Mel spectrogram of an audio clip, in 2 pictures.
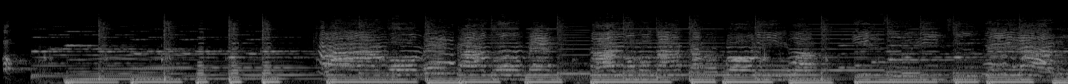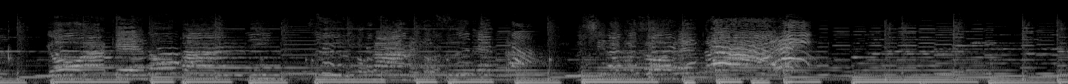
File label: Kagome Kagome song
